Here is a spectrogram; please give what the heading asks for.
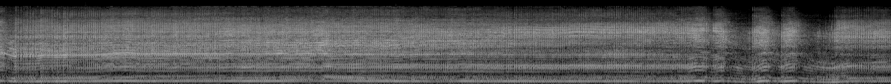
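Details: New Rovan 36cc double-ring two-stroke in a King Motor Baja 5B, warmed up, head gasket removed: high-pitched scream revving cleanly and holding strong under full throttle without bogging, the power the builder wanted.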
